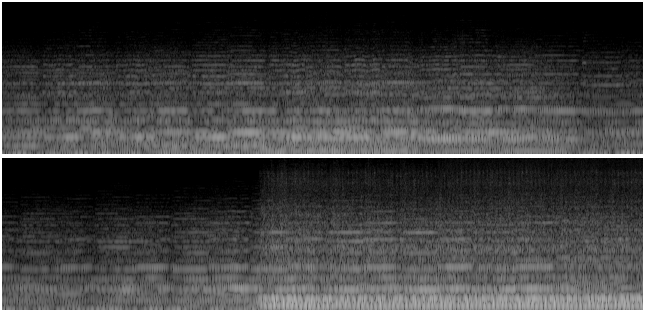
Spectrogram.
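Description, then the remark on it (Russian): A car drives steadily along a road, its engine humming at a low, even pitch, before the road and wind noise suddenly grows louder and rougher near the end. No one speaks. “А потом мы долго ехали на машине. Машина скользила по дороге, как мыло.”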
